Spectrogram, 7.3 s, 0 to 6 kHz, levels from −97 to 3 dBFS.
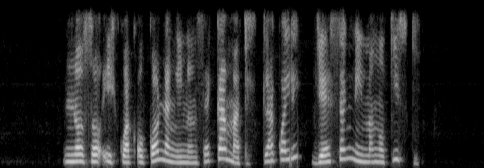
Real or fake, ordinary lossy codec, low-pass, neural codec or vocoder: fake; Opus, 64 kbps; 5.4 kHz; codec, 24 kHz, 6 kbps, HILCodec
